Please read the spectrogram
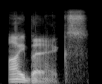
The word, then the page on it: ibex: British English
